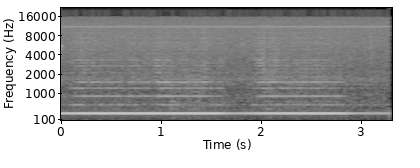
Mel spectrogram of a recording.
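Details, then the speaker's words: Vintage Rotel RX-802 receiver before restoration: a loud, steady droning tone with ringing overtones through the speakers that briefly dips. Cause unconfirmed. "good some awful noises coming out of my speakers I don't think"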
